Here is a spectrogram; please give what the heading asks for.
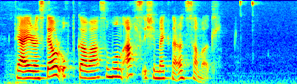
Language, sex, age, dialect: Faroese, female, 36-60, Norðuroyggjar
